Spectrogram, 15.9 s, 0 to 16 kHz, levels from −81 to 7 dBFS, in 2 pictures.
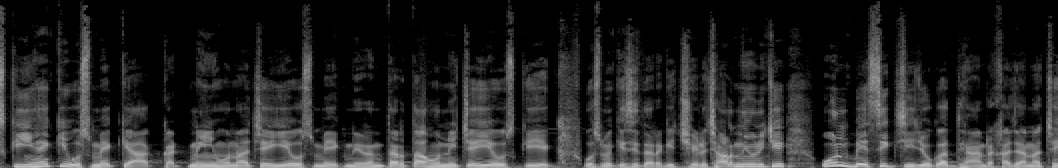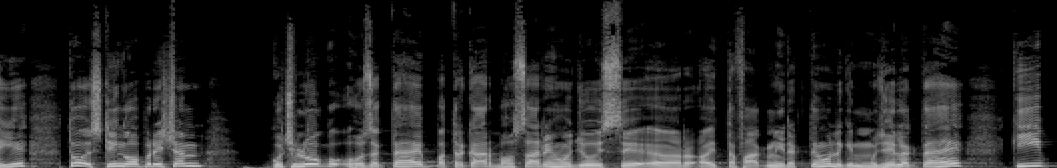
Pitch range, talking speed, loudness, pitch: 140-195 Hz, 210 wpm, -22 LUFS, 155 Hz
